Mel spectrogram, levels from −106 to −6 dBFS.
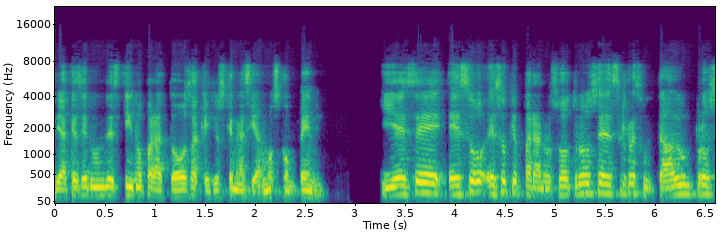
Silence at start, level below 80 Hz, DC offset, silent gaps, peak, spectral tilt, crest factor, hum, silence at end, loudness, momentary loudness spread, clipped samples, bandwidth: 0 s; -56 dBFS; under 0.1%; 3.13-3.17 s; -4 dBFS; -5.5 dB/octave; 12 dB; none; 0 s; -15 LUFS; 6 LU; under 0.1%; 8 kHz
